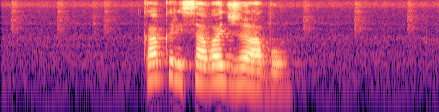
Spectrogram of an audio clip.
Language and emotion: Russian, neutral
